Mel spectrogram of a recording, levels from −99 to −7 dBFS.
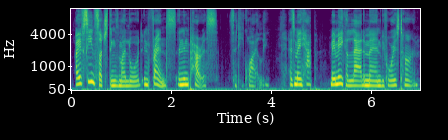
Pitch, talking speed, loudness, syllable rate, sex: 220 Hz, 225 wpm, -17 LUFS, 5.4 syllables/s, female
